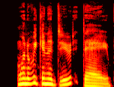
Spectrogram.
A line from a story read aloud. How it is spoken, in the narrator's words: Brianna asked drowsily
